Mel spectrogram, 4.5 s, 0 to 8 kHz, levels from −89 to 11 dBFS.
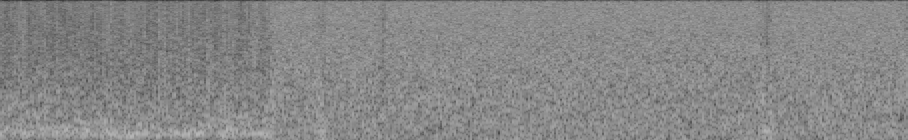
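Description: From start to end, the speech is masked by samples built from the wrong bytes. Each sample's bytes were joined in the wrong order or alignment. The rapidly changing low bits became the large part of each value. It sounds like loud, harsh broadband noise, close to white on loud sounds.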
